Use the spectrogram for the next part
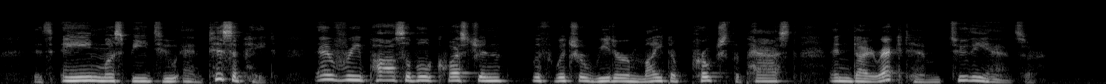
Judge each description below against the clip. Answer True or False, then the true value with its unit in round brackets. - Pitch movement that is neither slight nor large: True (4.0 semitones)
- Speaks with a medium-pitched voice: True (160 Hz)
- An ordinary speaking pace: False (125 wpm)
